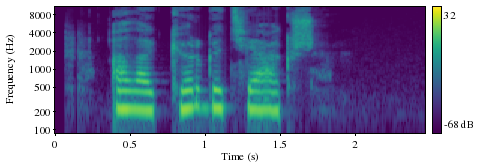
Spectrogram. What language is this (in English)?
Mari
